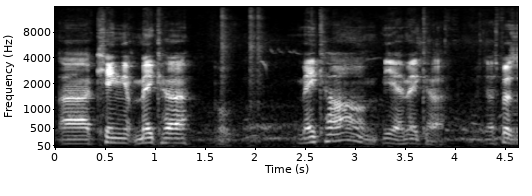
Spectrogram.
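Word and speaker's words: Maekar: King maker maker yeah maker I suppose it's RAR you don't pronounce the E maker maker the black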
